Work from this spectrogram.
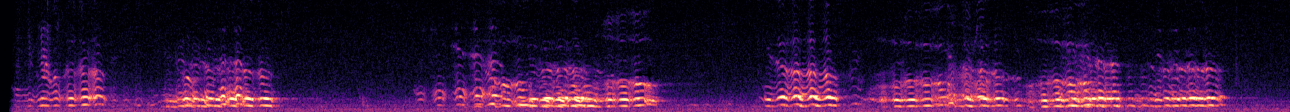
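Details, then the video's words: Dybowski's brown frogs, recorded from a small room's window, give bursts of rapid, clucking, gobble-like croaks in overlapping runs. "북방산개구리 울음소리"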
